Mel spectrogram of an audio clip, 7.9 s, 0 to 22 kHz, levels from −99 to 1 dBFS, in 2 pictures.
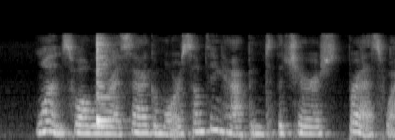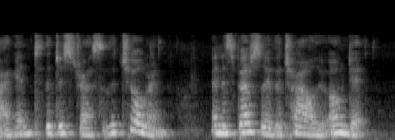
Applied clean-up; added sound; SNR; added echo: none; Cowbell; -1 dB; reverberation time 0.3 s.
